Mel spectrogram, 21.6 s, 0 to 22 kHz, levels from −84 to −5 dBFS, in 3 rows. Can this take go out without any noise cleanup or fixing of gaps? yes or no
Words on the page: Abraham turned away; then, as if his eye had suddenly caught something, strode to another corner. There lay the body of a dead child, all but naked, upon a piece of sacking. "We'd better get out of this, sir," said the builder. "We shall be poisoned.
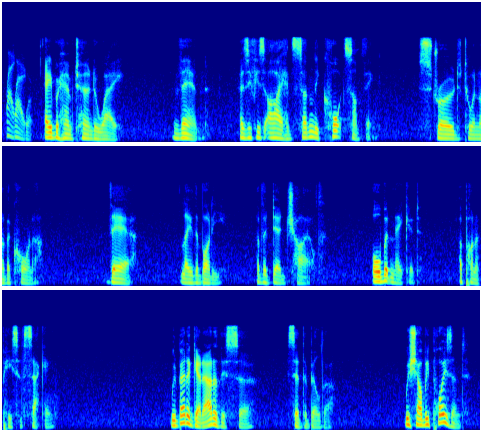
no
